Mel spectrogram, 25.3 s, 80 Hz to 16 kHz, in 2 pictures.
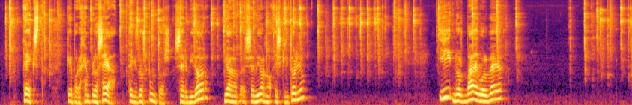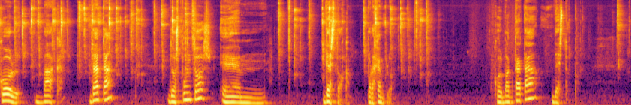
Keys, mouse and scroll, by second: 0.0-16.8 typing, 19.3-21.5 typing.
